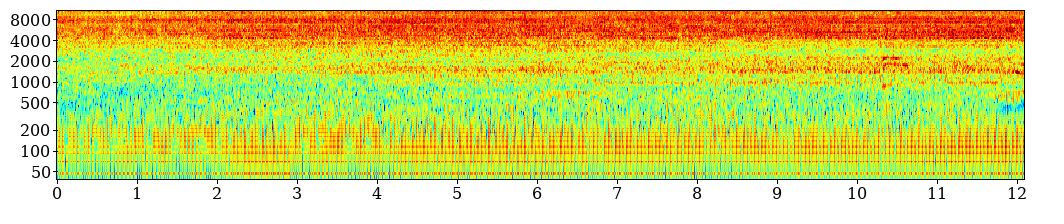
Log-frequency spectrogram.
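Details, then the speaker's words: Briggs & Stratton 7 hp engine on a Swisher 22-ton log splitter, after carburetor cleaning to cure surging: steady, even run with no hunting or surging. Normal idle, fixed. "Ta-da! Good. Nice, easy fix."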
